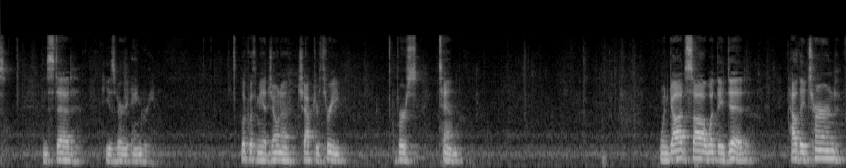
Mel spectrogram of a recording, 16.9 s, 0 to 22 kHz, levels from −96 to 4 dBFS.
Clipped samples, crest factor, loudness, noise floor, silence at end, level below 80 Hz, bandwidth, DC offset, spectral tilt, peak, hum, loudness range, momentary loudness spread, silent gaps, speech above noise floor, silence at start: under 0.1%; 20 dB; -30 LUFS; -59 dBFS; 0 s; -68 dBFS; 10.5 kHz; under 0.1%; -5.5 dB/octave; -12 dBFS; none; 10 LU; 16 LU; none; 30 dB; 0 s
